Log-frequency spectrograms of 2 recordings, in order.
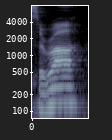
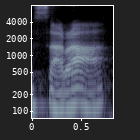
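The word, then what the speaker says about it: שרה: reish and the hay the hay in yellow is the h at the end of sarah and is silent but holds the place of a vowel preceding it the t looking symbol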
